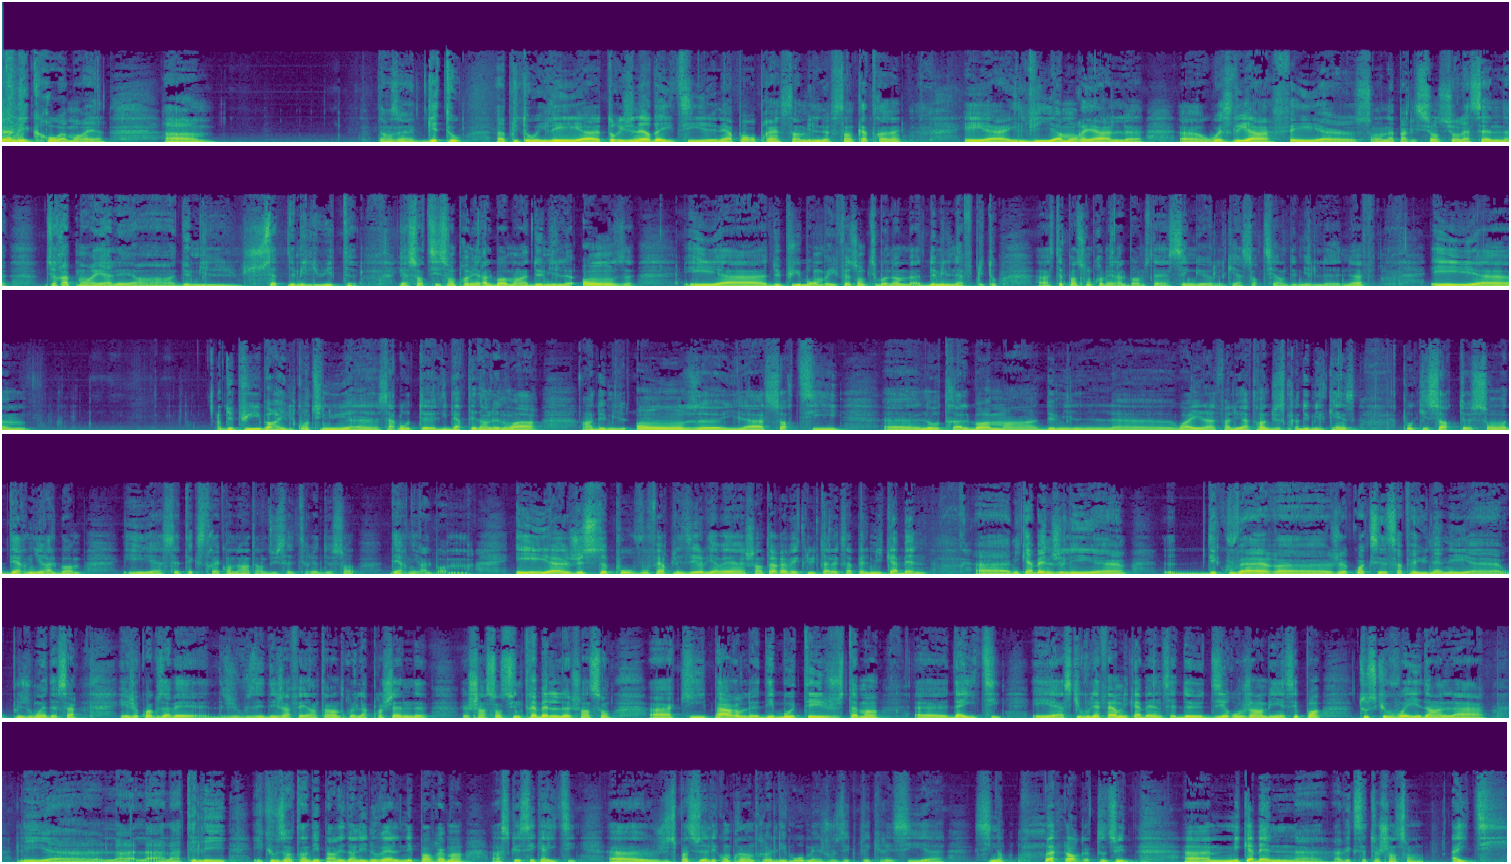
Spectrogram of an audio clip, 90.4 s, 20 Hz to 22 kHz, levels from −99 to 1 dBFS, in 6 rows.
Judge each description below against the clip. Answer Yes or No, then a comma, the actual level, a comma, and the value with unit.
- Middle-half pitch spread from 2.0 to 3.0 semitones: No, average, 3.5 semitones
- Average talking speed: Yes, average, 180 wpm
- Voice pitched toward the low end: Yes, very low, 95 Hz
